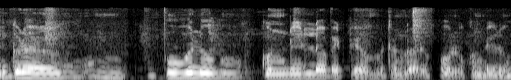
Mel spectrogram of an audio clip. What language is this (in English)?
Telugu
